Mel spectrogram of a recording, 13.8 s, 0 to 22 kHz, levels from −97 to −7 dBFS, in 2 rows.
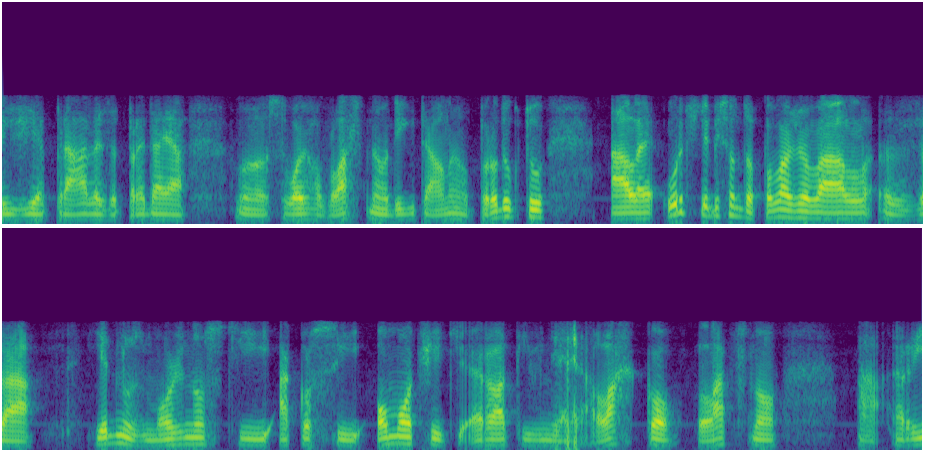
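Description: A buzzy, gravelly roughness runs through the whole speech recording, confined to roughly 150 Hz to 3.6 kHz, the plainly audible signature of the GSM full-rate codec's pulse-driven vocal-tract model. From 11.03 to 11.24 s the voice breaks into squawks and gargling pops, the sound of GSM bit errors corrupting the decoder's filter, pitch and gain values over several consecutive frames.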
